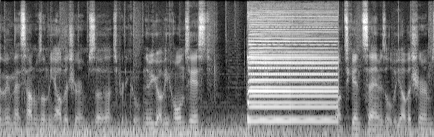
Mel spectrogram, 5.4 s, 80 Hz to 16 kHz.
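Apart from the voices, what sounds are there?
BMW X5 car horn test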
